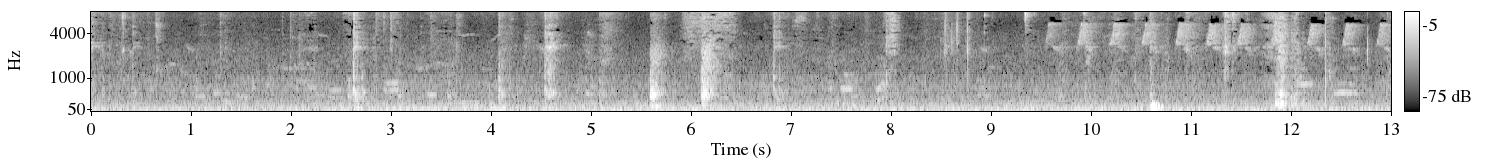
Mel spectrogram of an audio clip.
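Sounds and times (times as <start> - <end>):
small bird chirping: 9.3 - 13.0.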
